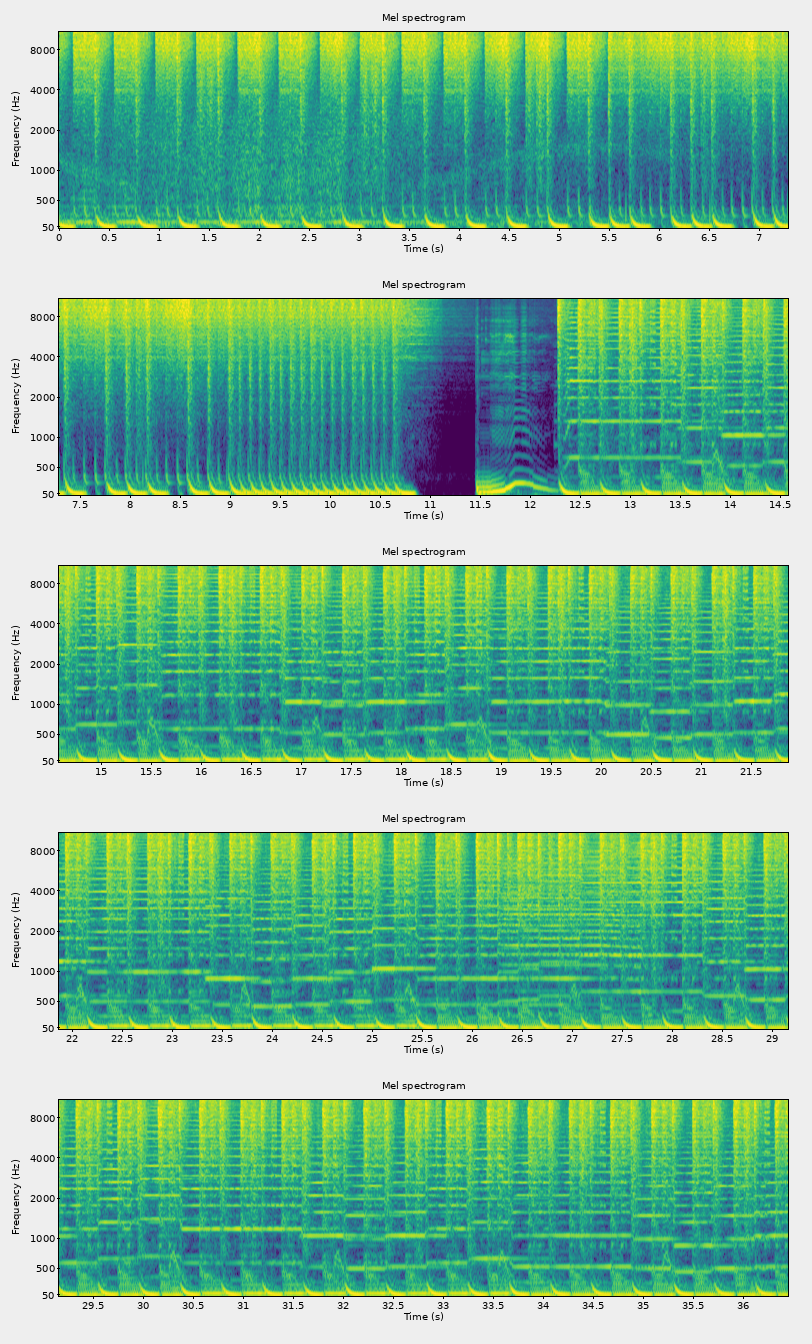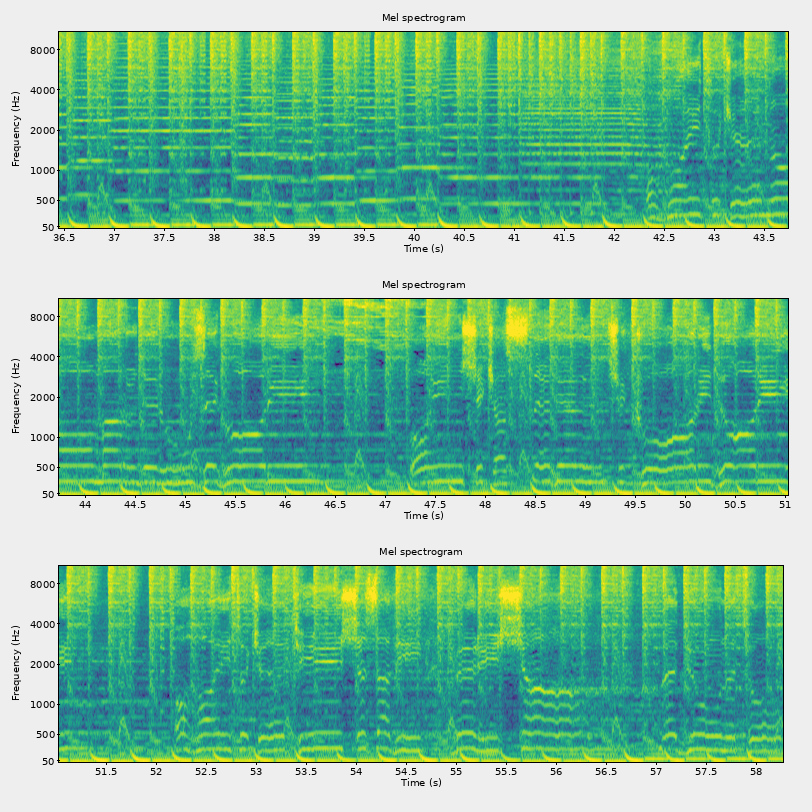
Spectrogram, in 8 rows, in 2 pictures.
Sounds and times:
Music: 0.0 - 58.2.

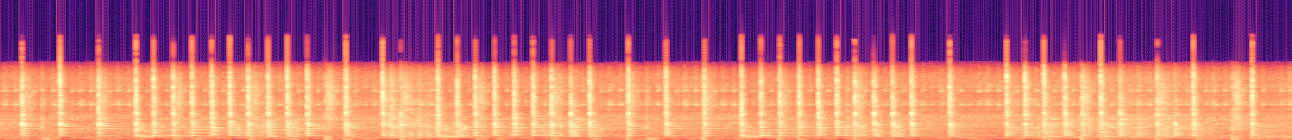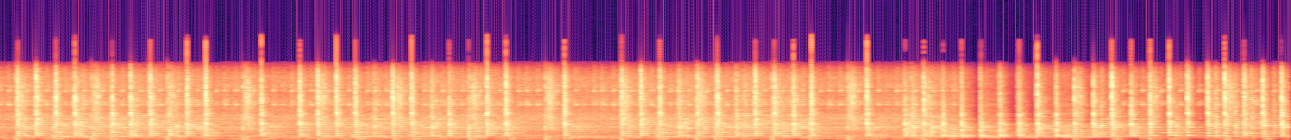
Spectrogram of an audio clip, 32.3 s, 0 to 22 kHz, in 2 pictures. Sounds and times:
Banjo: 0.0 - 32.2
Guitar: 0.0 - 32.2
Pop music: 0.0 - 32.2.

